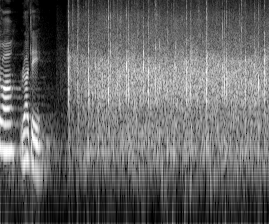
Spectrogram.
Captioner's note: audience applauding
